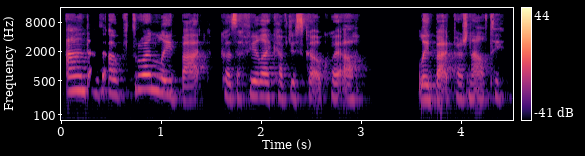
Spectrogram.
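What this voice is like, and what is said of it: Scottish accent. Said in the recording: “Are you Scottish? ... I'm Scottish. I know it throws everybody. As soon as they hear the voice, they're like, I was not expecting that. ... What a gorgeous accent.”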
